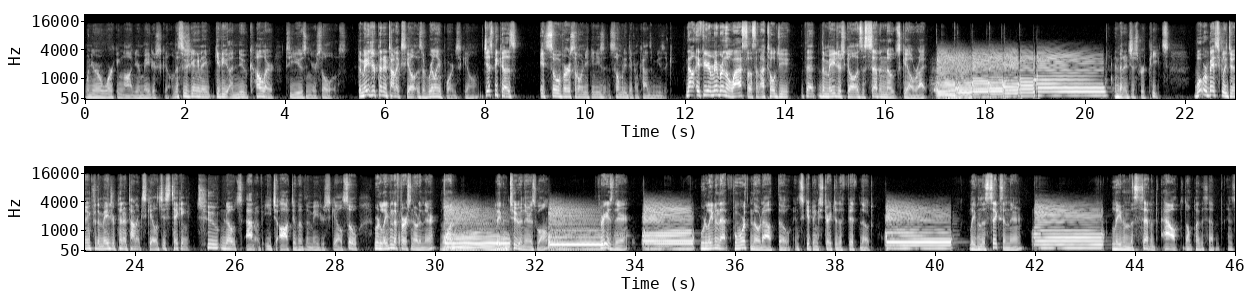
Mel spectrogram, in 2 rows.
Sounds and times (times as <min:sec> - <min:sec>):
Speech: 0:00.0 - 0:16.9, 0:20.5 - 0:30.5, 0:31.2 - 0:32.3, 0:33.2 - 0:33.9, 0:35.3 - 0:38.8, 0:40.7 - 0:41.8, 0:43.5 - 0:46.0
Electric guitar: 0:16.9 - 0:20.6, 0:30.1 - 0:35.3, 0:39.0 - 0:40.7, 0:41.9 - 0:43.6
Strum: 0:16.9 - 0:20.6, 0:30.2 - 0:35.3, 0:39.0 - 0:40.6, 0:42.0 - 0:43.5.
